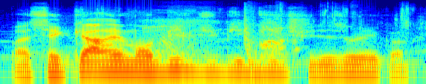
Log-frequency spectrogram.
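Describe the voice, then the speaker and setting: A man's voice: mid-range voice, steady tone, fast talker, over music. A man hosting a video game let's play, rambling and swearing playfully as he keeps interrupting himself mid-sentence. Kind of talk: casual gameplay commentary.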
